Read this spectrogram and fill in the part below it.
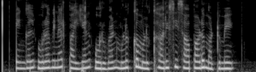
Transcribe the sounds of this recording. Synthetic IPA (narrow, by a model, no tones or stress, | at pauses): ɛŋɡɐɭʊrɐʋɪnɐɾpɐjːɐnɔɾɯʋɐnmʊɻɯkːɐmʊɻɯkːɯɐrɪsisaːpaːɽɯmɐʈːɯmeː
